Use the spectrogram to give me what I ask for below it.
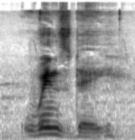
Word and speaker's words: Wednesday: Etc epet me Wednesday repeat it with me Wednesday day it is not witness day October October it is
